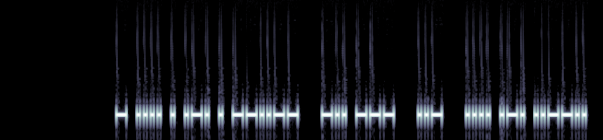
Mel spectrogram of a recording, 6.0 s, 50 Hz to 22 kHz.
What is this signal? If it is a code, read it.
Morse code, heard as a keyed tone, about 36 wpm, 700 Hz. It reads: THERE, DO U HR?
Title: Sentences from Top 300 Words and Abbreviations 35wpm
